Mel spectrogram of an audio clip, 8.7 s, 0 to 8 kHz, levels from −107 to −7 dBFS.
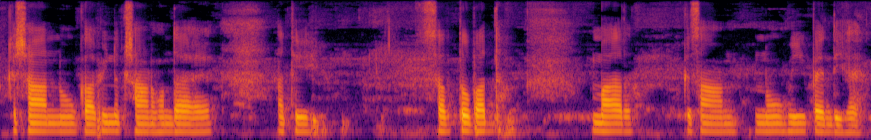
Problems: none marked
